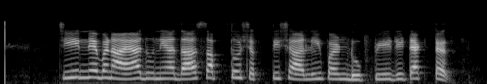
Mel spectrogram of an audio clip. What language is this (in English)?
Punjabi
